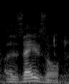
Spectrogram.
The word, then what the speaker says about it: Azazel: break my bond with azazel uh zazel yeah is that really like the how it's pronounced yes it is oh really yes i've always wondered okay i guess i know now azazel and then he would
